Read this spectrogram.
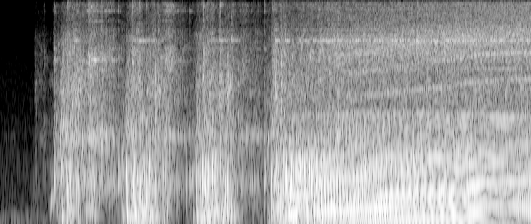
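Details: Homelite string trimmer fitted with a new non-OEM Chinese carburettor, started on choke: a few sharp pull-cord yanks, then the two-stroke catches and settles into a steady, even high buzz. It starts and runs fine.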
